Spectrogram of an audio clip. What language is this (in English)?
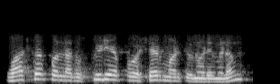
Kannada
